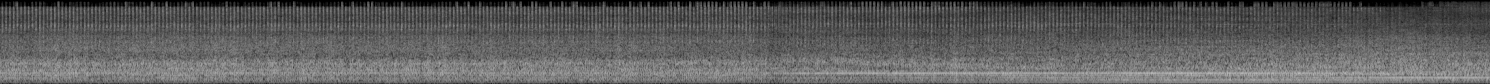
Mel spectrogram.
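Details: Vintage Craftsman 21-inch mower with 6.25 hp Tecumseh engine, after service with oil, gas, lube and a fresh air filter: constant, even buzzing drone with no misses, surging or knocks; running cleanly.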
